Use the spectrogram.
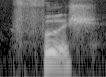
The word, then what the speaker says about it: Fourche: named by French explorers fush being the French word for fork as in fork in the road as a dividing split and that's where we get the name spell it f o u r c h e the r being silent few fish down there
